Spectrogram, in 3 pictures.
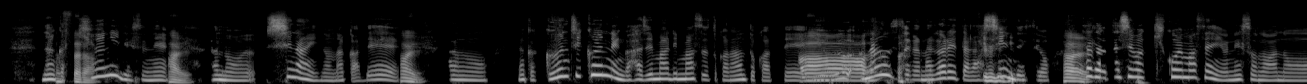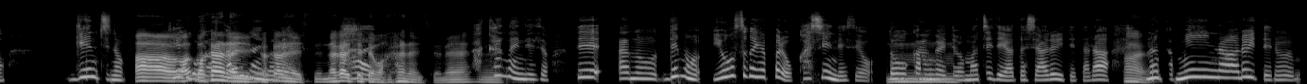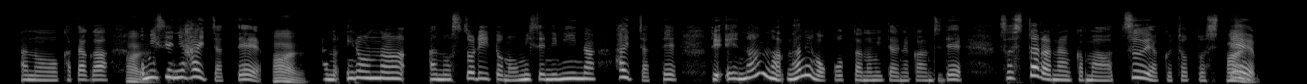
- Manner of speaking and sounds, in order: chuckle; laughing while speaking: "急に"
- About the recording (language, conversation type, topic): Japanese, advice, 旅先でトラブルが起きたとき、どう対処すればよいですか？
